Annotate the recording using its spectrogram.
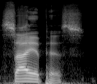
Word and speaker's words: Psyopus: Psyopus. P-S-Y-O-P-U-S.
